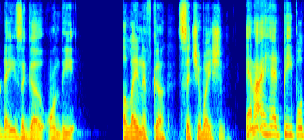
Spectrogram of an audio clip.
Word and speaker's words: Olenivka: The accent, 99% of the time, goes on the second syllable of the word. So it's not Olenovka or Olenivka, it's Olenivka. Olenivka and the Azov.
